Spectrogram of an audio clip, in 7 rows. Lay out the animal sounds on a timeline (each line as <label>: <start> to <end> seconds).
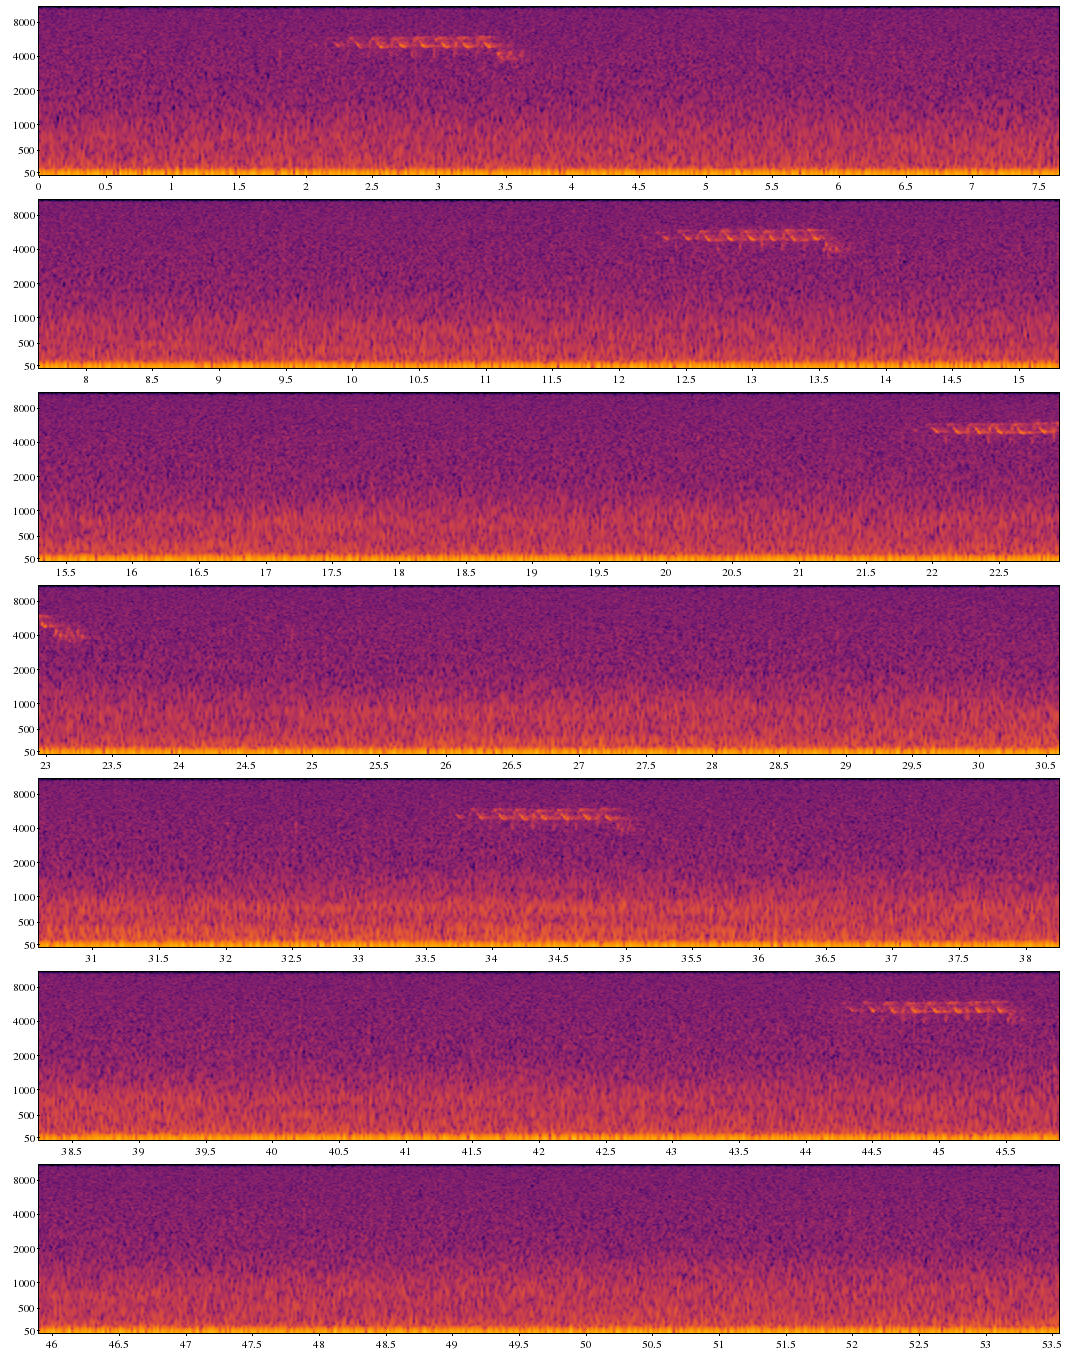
Yellow-rumped Warbler (Setophaga coronata): 2.0 to 3.7 seconds
Mourning Dove (Zenaida macroura): 8.2 to 9.7 seconds
Yellow-rumped Warbler (Setophaga coronata): 12.2 to 13.8 seconds
Yellow-rumped Warbler (Setophaga coronata): 21.8 to 23.3 seconds
Yellow-rumped Warbler (Setophaga coronata): 33.7 to 35.1 seconds
Yellow-rumped Warbler (Setophaga coronata): 44.1 to 45.7 seconds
